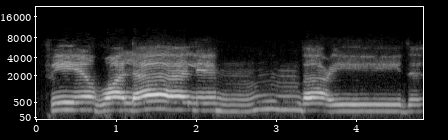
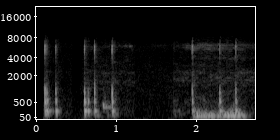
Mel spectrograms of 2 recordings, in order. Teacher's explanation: This lam over here was read a little bit thick, so you want the wad over here to be thick, but the lam should be thin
